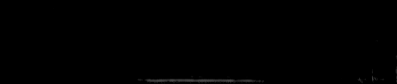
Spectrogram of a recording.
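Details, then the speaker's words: Pet napping soon after a burst of zoomies: one soft, low, droning snore lasting about a second in an otherwise quiet room, ordinary snoring. "Do we just add you can hear the snoring. Oh my goodness."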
